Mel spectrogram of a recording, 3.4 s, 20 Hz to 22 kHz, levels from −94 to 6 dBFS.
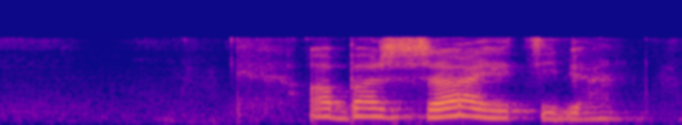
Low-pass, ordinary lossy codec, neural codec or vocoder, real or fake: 7.2 kHz; none; vocoder, 22.05 kHz, 80 mel bands, HiFi-GAN; fake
